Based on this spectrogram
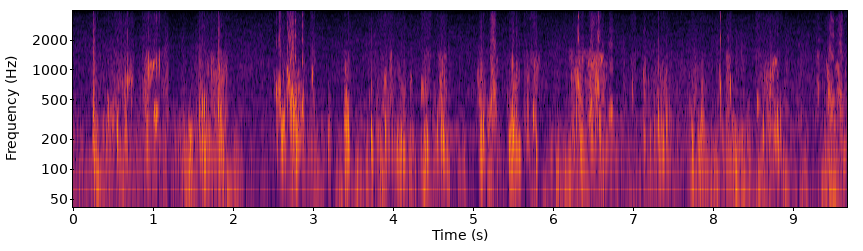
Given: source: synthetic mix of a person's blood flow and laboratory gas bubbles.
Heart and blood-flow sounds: Doppler ultrasound of blood flow; subclavian vein
0.21-0.77 s: bubbles
0.86-1.17 s: bubbles
1.54-1.95 s: bubbles
2.50-2.90 s: bubbles
2.96-3.06 s: bubbles
3.18-3.24 s: bubbles
3.38-3.50 s: bubbles
3.69-4.18 s: bubbles
4.21-4.26 s: bubbles
4.35-4.70 s: bubbles
5.04-5.32 s: bubbles
5.42-5.85 s: bubbles
6.20-6.78 s: bubbles
6.96-7.04 s: bubbles
7.12-7.50 s: bubbles
7.71-7.76 s: bubbles
7.79-7.94 s: bubbles
8.05-8.25 s: bubbles
8.52-8.88 s: bubbles
9.40-9.69 s: bubbles
From the record:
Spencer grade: 3 (all of the cardiac periods contain showers or single bubble signals, but not dominating or overriding the cardiac motion signals); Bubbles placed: anywhere in the cardiac cycle

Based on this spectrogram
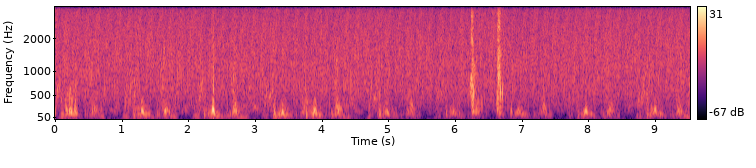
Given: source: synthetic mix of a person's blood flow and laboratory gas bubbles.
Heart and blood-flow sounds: Doppler ultrasound of blood flow; precordium
0.00-0.02 s: bubbles
0.14-0.35 s: bubbles
6.21-6.42 s: bubbles
6.62-6.75 s: bubbles
From the record:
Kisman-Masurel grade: 222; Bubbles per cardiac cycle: several, 3 to 8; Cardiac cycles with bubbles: 10 to 50%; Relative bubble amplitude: moderate (0.250 to 0.450); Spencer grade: 2 (many but less than half of the cardiac periods contain bubble signals, singularly or in groups); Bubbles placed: anywhere in the cardiac cycle

